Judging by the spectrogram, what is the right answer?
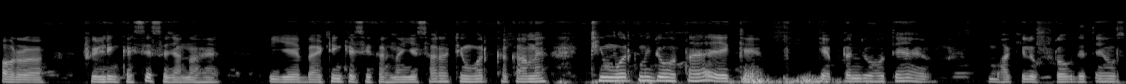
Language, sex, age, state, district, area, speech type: Urdu, male, 18-30, Bihar, Saharsa, rural, spontaneous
